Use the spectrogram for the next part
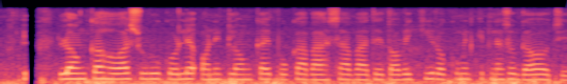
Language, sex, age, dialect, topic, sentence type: Bengali, female, 18-24, Rajbangshi, agriculture, question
